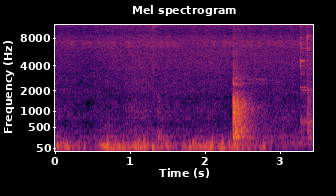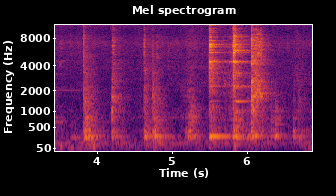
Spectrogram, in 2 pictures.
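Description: Powdered sugar being mixed into potato sheera in a pan: a series of close spoon scrapes and clinks against the metal, growing more frequent and louder toward the end, no talking.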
